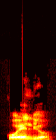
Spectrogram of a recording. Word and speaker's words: coelho: Coelho, como puedes imaginarte, significa conejo. Recordando que la LH se pronuncia como li, entonces es coelho.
